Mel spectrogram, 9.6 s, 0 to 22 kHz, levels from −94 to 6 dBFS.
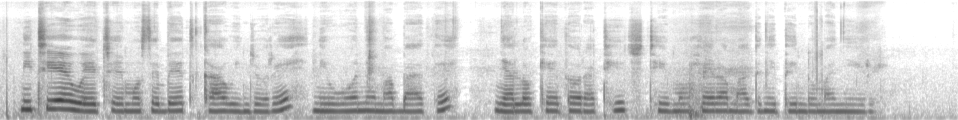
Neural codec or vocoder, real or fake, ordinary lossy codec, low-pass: none; real; none; none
